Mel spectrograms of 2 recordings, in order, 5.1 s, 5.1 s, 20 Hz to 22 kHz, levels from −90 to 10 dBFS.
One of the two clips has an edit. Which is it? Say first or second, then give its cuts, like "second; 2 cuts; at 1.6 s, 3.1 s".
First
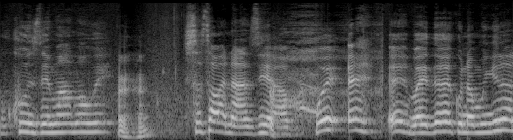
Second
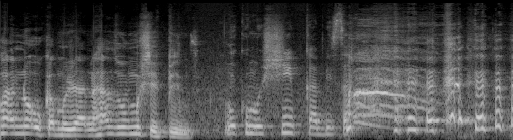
first; 1 cut; at 3.7 s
